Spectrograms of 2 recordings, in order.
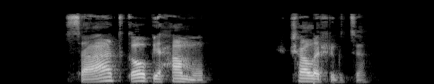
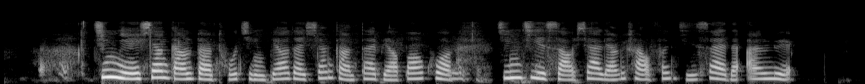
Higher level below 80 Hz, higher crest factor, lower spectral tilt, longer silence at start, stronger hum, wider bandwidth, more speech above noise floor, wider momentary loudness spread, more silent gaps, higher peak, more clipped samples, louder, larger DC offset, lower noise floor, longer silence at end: about the same, -56 dBFS vs -58 dBFS; first, 20 dB vs 14 dB; second, -3 dB/octave vs -5.5 dB/octave; first, 0.65 s vs 0.4 s; neither; first, 11.5 kHz vs 8 kHz; first, 64 dB vs 46 dB; second, 13 LU vs 16 LU; first, 2.62-2.75 s vs none; about the same, 0 dBFS vs -2 dBFS; neither; about the same, -16 LUFS vs -16 LUFS; neither; first, -80 dBFS vs -62 dBFS; about the same, 0.7 s vs 0.75 s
